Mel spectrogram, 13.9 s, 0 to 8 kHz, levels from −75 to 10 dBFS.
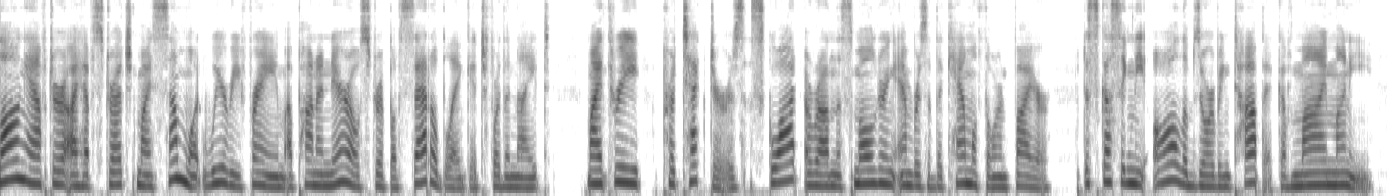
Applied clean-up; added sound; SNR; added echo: none; none; none; none.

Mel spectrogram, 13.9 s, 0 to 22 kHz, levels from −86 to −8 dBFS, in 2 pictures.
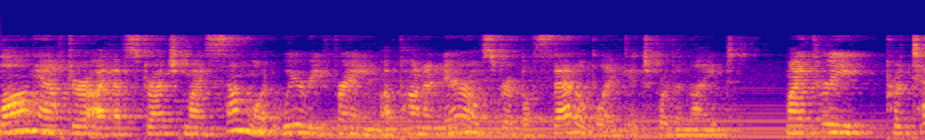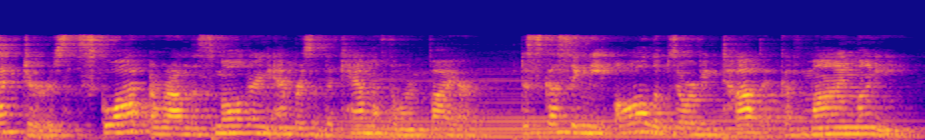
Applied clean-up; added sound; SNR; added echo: none; Bowed string instrument; 13 dB; reverberation time 0.6 s.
